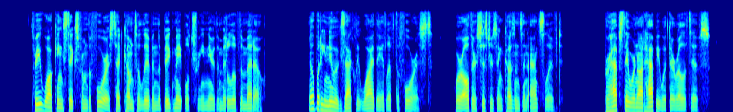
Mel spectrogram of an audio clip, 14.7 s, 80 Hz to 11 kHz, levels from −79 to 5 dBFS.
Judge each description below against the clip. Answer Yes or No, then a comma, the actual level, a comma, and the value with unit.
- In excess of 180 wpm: Yes, average, 190 wpm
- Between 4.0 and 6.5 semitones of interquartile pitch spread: No, average, 3.6 semitones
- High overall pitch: No, low, 105 Hz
